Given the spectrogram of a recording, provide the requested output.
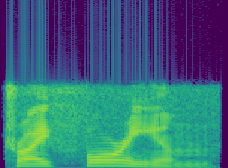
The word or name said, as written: triforium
